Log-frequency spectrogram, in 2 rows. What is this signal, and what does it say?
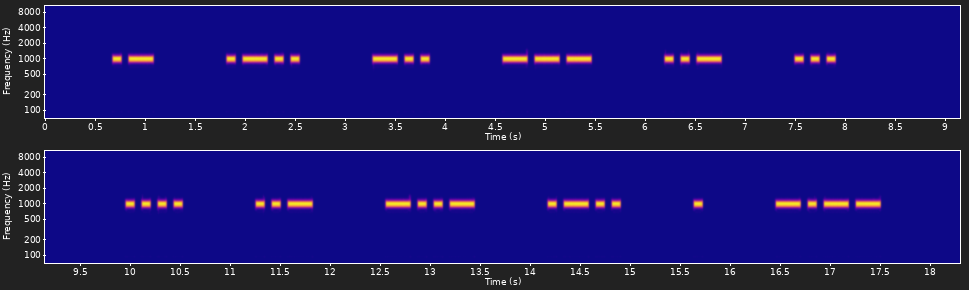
Morse code, heard as a keyed tone, about 15 wpm, spaced as for 8 wpm, 1000 Hz. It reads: ALDOUS HUXLEY
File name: qotdfiles / 8wpm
